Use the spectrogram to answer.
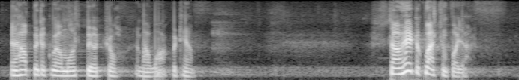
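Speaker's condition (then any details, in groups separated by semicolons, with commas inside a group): Deafness; deaf during school years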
